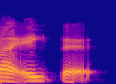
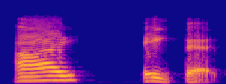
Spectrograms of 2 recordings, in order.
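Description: First: Said in the usual way. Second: "I" drawn out slowly, then "ate that"; slow, deliberate stress on "I"; emphatic repeat. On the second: Real, not acted.

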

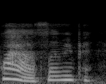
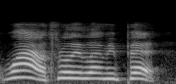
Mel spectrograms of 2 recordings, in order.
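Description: First: Soft, held-breath wonder; quietly thrilled not to scare the cat; hushed amazement. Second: Building joy as the cat allows a second pet; delighted amazement. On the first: Telling about petting mom's cat, softly amazed. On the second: Telling about petting mom's cat, mock delighted. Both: Retold or imitated.

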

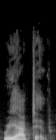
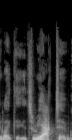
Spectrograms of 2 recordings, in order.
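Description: First: Reactive set apart, higher and firmly stressed as the right word. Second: Said in the usual way. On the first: Shown as a demonstration. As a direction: hit Reactive as the correction. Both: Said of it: "not reactionary. Reactive".

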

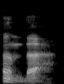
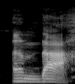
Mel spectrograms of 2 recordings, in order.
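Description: First: "Andar" said low as "andá", r dropped; "Andar" with no r sound at the end; silent final R. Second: "Andar" ending in a loud throaty h; "Andar" with a strong guttural ending; sounded final R. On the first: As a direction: end "Andar" on the open vowel. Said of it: "no la pronunciamos". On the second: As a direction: push out the final r of "Andar" as a rasp. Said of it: "Debería ser pronunciada así". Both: Shown as a demonstration.

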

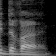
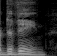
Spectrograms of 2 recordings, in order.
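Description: First: Second syllable of Devine sounds like "eye" plus n; Devine rhyming with vine. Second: Second syllable of Devine sounds like "veen"; Devine rhyming with seen. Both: Shown as a demonstration. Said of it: "you know, or Devine".

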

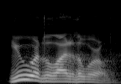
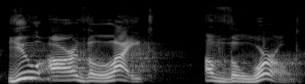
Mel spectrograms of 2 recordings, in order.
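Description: First: Said in the usual way. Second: "You are the light of the world" stretched very slow, each word weighted, louder; slow emphatic declaration. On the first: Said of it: "He's talking to his followers". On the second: Shown as a demonstration. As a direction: proclaim it slowly, leaning on every word. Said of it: "He's like".

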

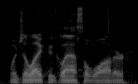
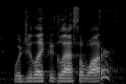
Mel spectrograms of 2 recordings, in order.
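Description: First: Said in the usual way. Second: Loud, high, fast and grudging offer; begrudging hospitality, loud and quick; grumbling hostess. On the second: Shown as a demonstration. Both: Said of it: "Well, that sounds different".

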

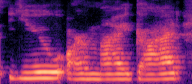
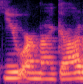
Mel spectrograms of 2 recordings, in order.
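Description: First: Each word drawn out slowly and lovingly; a prayerful slow savoring of the words. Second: Said in the usual way. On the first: Shown as a demonstration. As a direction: linger over You are my God, very slow. Savoring her favorite psalm phrase.

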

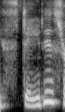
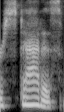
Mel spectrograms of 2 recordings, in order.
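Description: First: "status" with a long a, as in "state"; long-a pronunciation. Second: "status" with a short a, as in "cat"; short-a pronunciation. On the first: Teacher giving another way to say it, long-a "status". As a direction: say "status" as STAY-tus. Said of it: "I say status". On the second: Teacher giving the version heard more, short-a "status". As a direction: say "status" as STAT-us. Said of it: "I think I hear status more". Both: Shown as a demonstration.

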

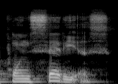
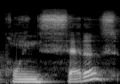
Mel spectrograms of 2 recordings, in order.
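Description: First: Poinsettias ending in "-ee-as", four syllables; alternate pronunciation. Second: Poinsettias ending in plain "-tas", three syllables; alternate pronunciation. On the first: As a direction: say poinsettias with the i, as poin-SET-ee-as. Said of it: "how do you say it". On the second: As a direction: say poinsettias without the i, as poin-SET-as. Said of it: "not saying words right". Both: Shown as a demonstration.

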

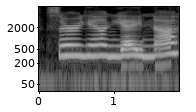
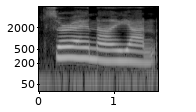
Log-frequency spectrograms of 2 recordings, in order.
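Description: First: "Sir Yan Ye Na" sounded out slowly, higher, syllable by syllable; halting mispronunciation. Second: "Sir Yan Na Yan" said slowly in an even, natural pitch; slow pronunciation. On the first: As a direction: attempt "Sir Yan Ye Na" as an unfamiliar name, drawn out and raised. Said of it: "as she attempts to sound it out". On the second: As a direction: model "Sir Yan Na Yan" patiently, syllables drawn out. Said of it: "I say slowly". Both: A narrator's reading.

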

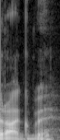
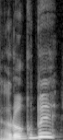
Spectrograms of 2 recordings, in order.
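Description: First: „rugby” z samogłoską „a”: ragby; angielska wymowa. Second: „Rugby” z samogłoską „u”: rugby; spolszczona wymowa. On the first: („rugby” wymówione przez „a”, po angielsku) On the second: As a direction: powiedz „Rugby” po polsku, przez „u”. („Rugby” wymówione z polska, jak się pisze) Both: Shown as a demonstration. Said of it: "Jak to się powinno wymawiać?".

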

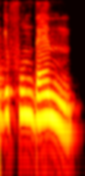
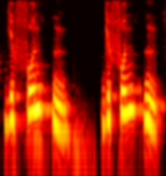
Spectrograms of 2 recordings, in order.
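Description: First: "gefunden" slowly, ending in a drawn-out "denn"; full -den ending. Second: "gefunden" with the last e dropped, just a swallowed n; swallowed ending. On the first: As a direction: overpronounce the e in "gefunden". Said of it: "A gente não fala". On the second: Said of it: "É como se engolisse aqui". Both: Shown as a demonstration.

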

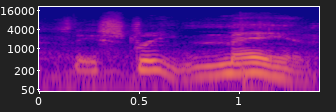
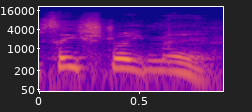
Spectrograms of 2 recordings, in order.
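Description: First: Each word stretched slowly; slow and deliberate; slow, drawn out. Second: Loud, high insistence; demanding loudly; insistent demand. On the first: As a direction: spell it out slowly, like to a child. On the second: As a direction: bark it as a demand. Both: Shown as a demonstration.

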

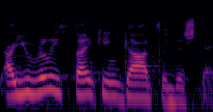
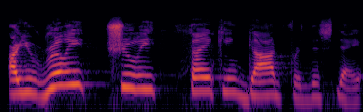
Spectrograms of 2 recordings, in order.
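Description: First: Said in the usual way. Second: "really, truly" drawn out, each word hit hard; slow down and lean on "really" and "truly"; emphatic questioning. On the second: Real, not acted. Preacher challenging the congregation about their prayers, slow and emphatic.

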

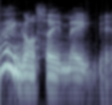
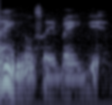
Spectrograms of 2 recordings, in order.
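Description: First: Said in the usual way. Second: Whispered aside to himself; whispering. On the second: Acted. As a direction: drop to a breathy whisper. Repeats line, second take whispered.

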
